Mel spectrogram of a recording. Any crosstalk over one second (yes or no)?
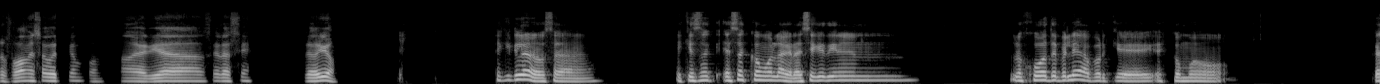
no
